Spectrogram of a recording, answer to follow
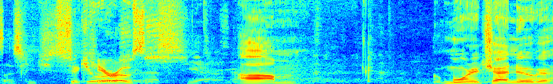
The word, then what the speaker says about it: Securosis: In addition to his role at DevSecOps, Mike is the analyst and president of, how do you pronounce that? Securosis.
